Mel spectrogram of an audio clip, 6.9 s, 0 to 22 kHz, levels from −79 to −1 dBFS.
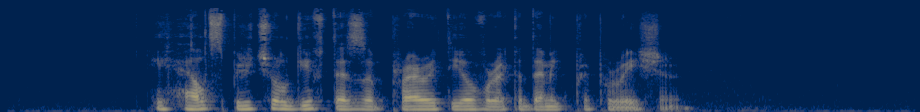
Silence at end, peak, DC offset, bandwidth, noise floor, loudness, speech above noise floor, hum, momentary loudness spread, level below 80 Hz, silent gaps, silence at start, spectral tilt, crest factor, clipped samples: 1.75 s; -16 dBFS; under 0.1%; 16 kHz; -65 dBFS; -33 LUFS; 32 dB; none; 12 LU; -64 dBFS; none; 1.15 s; -5.5 dB/octave; 20 dB; under 0.1%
